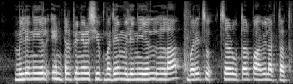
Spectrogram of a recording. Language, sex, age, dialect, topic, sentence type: Marathi, male, 18-24, Standard Marathi, banking, statement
